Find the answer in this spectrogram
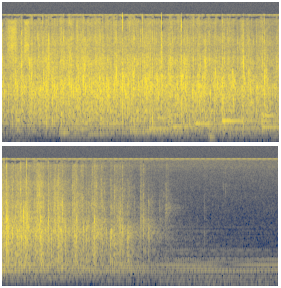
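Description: Studio audience applauding while the band plays a short phrase of notes stepping upward. The applause dies away about six seconds in, leaving a held chord.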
